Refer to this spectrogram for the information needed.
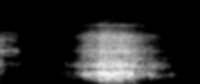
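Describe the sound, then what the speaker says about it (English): One slow, deep breath taken during a seated guided meditation, a soft airy rush that swells and fades over about a second, alone in an otherwise silent room. "take a deep breath"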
